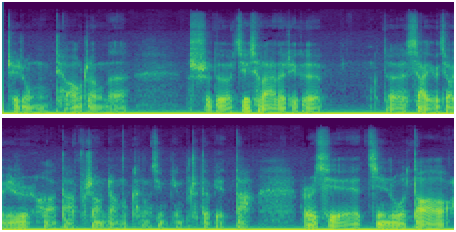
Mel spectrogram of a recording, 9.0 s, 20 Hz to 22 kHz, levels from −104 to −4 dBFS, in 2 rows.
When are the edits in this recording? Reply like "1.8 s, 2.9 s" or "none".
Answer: 1.9 s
